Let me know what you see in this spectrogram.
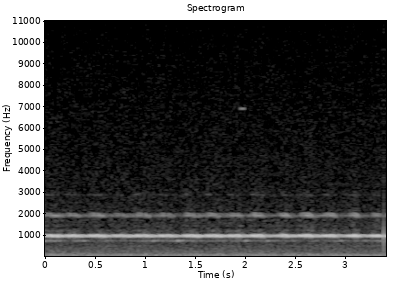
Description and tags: One-shot from Versilian Studios Chamber Orchestra 2: Community Edition sampling project.
Instrument family: Miscellania
Instrument: alien
Room type: Band Rehearsal Space
Microphone: 2x SM-57 spaced pair
alien, fx, miscellania, one-shot, vsco-2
